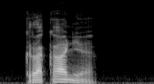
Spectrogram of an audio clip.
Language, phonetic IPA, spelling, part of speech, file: Polish, [kraˈkãɲɛ], krakanie, noun, Pl-krakanie.ogg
